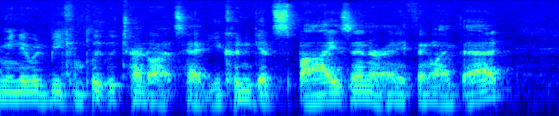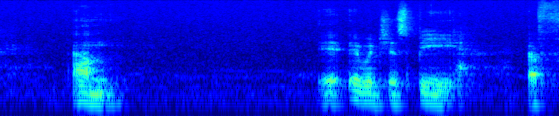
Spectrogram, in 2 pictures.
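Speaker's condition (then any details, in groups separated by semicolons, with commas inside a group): No condition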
